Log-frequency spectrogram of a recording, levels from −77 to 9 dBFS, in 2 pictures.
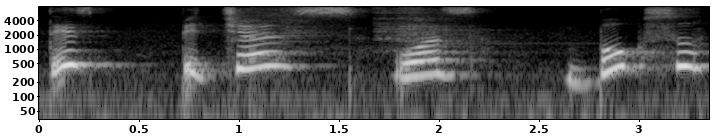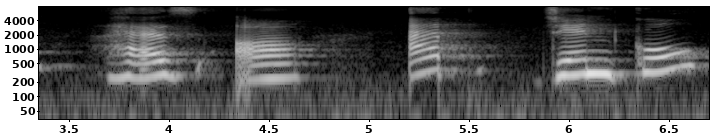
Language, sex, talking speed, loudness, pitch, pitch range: English, female, 70 wpm, -15 LUFS, 360 Hz, 290-430 Hz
